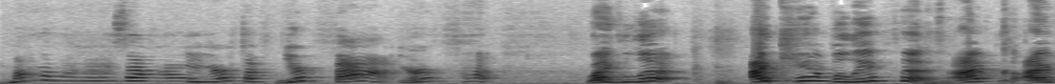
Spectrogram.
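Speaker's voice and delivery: scene: storyteller imitates the woman heckling from the van, high-pitched mock rant; high-pitched jeering imitation of a heckler. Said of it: "she's going like this to me".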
